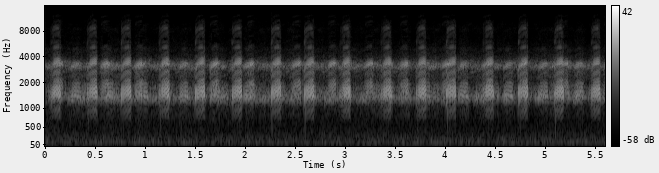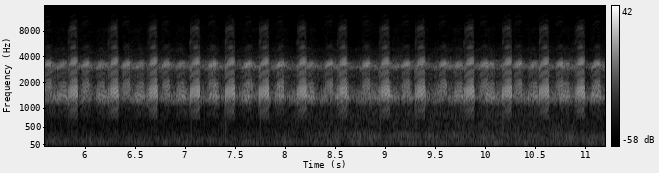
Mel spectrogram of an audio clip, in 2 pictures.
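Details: Courting frogs in a flooded rice paddy at night in May, recorded on a SONY PCM-D100 beside a residential area. Loud rattling croaks repeat rapidly and evenly, many voices merging into one dense, pulsing chorus throughout.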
